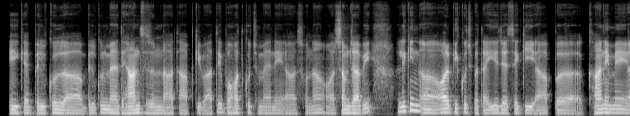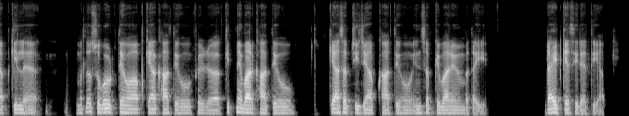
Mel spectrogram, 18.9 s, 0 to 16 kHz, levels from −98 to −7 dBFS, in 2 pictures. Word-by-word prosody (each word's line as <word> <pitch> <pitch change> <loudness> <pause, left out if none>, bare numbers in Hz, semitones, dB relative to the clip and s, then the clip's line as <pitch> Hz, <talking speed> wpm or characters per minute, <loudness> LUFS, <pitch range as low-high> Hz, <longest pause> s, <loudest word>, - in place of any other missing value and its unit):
ठीक 105 -1 0
है। 100 - +1
बिल्कुल, 100 +1 +1
अ, 95 -1 +1
बिल्कुल, 95 +4 -3
मैं 105 -1 +3
ध्यान 105 +2 +6
से 105 -1 -6
सुन 100 -1 -2
रहा 90 +1 -1
था 95 - -1
आपकी 90 +1 -5
बातें। 95 +7 -3
बहुत 105 +1 -1
कुछ 105 0 -7
मैंने 100 -1 -5
अ, 95 +1 -6
सुना 105 +4 -6
और 100 -3 -5
समझा 105 -1 +5
भी। 115 +6 0 0.4
लेकिन 170 +4 +2
अ, - - +1
और 110 +3 +5
भी 125 - 0
कुछ 120 -3 -3
बताइए। 100 +2 -1
जैसे 105 0 -1
कि 100 -2 -1
आप 95 0 -5 0.5
खाने 115 +2 +5
में, 115 -2 +1
आपकी, 105 +2 -2
ल 105 -2 -1 0.6
मतलब 110 +5 -2
सुबह 125 -1 +2
उठते 125 0 +1
हो 115 - +2
आप, 110 0 +2
क्या 115 -1 +4
खाते 105 -1 +1
हो? 100 +1 -4
फिर 100 -1 -5 0.3
कितनी 140 - -1
बार 115 - +9
खाते 100 0 +2
हो? 100 0 -4 0.5
क्या-सब 120 0 +4
चीज़ें 105 +1 +1
आप 100 0 -1
खाते 95 0 -1
हो? 100 0 -6
इन 105 +2 -4
सब 110 - -4
के 105 - 0
बारे 100 0 +2
में 95 -1 -5
बताइए। 95 - -5 0.9
डाइट 115 +1 +5
कैसी 100 0 +1
रहती 90 -2 -5
है - - -5
आपकी? - - -18
105 Hz, 200 wpm, -24 LUFS, 100-110 Hz, 0.9 s, बार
